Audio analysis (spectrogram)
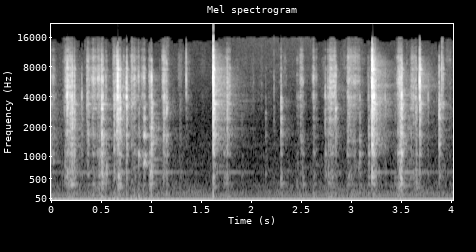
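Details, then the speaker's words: Gotrax GXL V2 scooter, motor already replaced but noise remained; mic held close to the front wheel; sharp uneven metallic ticks from a loose front wheel part, fixed by tightening with rubber to stop vibration. "so try see here it's the losing part losing part here you'll probably hear a little bit bit better if I and I put my mic a little bit close to there"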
